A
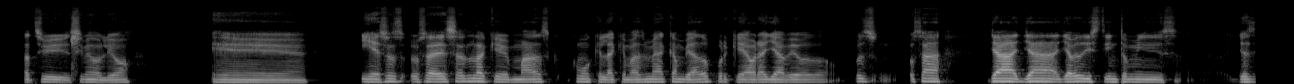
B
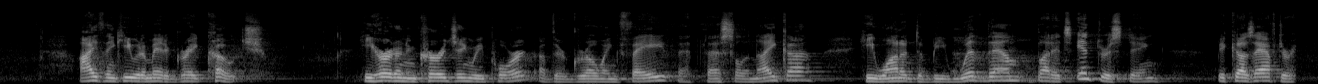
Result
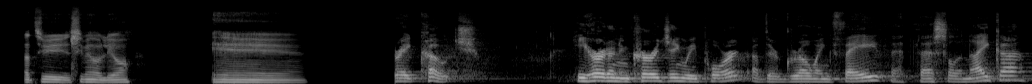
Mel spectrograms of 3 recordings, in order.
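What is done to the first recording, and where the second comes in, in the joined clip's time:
A
2.52–3.31 studio fade out
3.31–3.95 mute
3.95 switch to B from 1.82 s

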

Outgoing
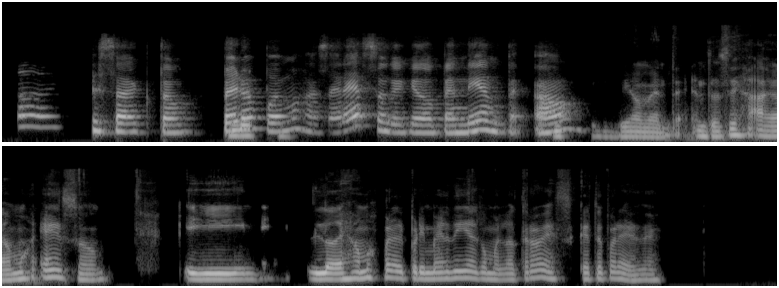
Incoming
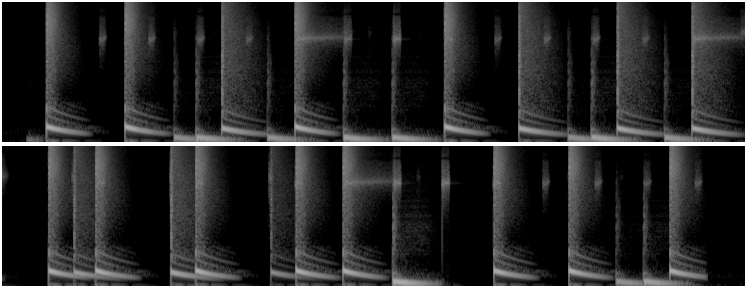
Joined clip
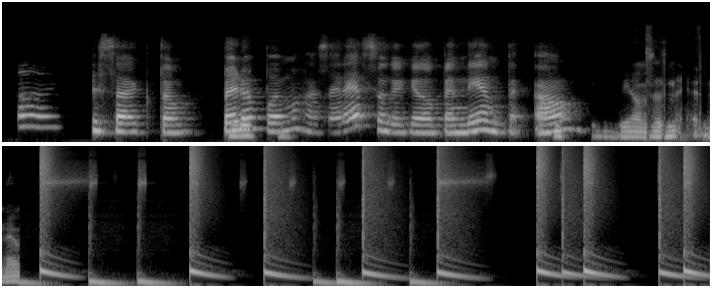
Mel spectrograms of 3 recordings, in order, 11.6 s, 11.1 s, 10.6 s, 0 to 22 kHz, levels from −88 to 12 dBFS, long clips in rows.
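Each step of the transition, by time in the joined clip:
outgoing
4.83–5.44 reverse
5.44 switch to incoming from 2.04 s

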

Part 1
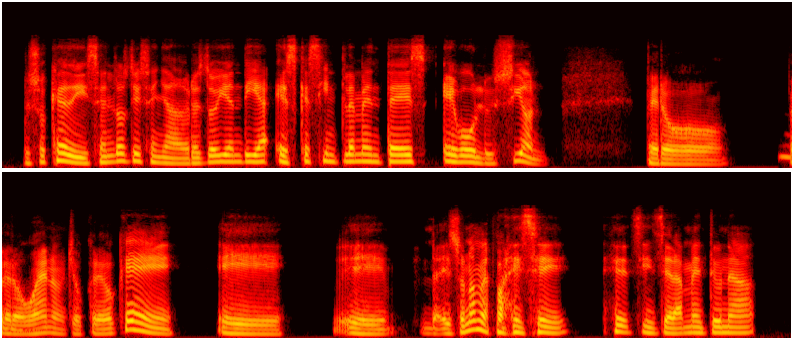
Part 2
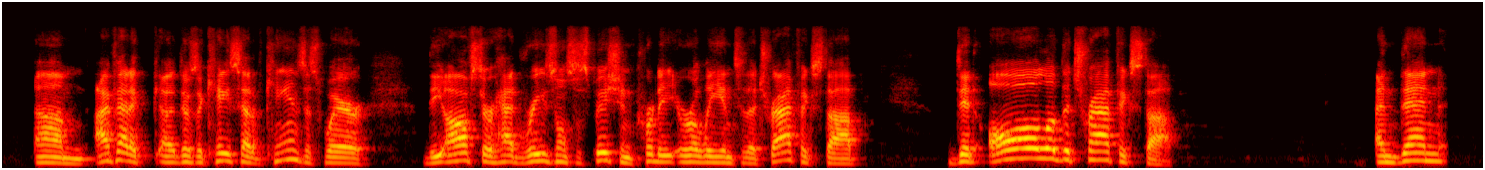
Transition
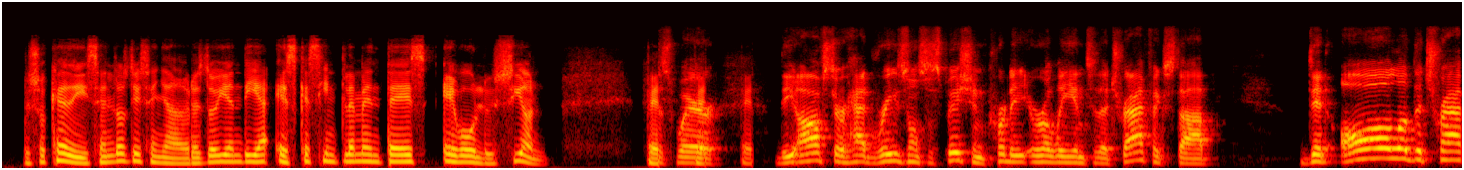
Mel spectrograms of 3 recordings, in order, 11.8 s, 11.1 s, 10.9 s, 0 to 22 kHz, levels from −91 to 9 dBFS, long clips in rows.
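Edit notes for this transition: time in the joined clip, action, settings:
part 1
4.45–4.92 echo throw 0.35 s, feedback 45%, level -4 dB
4.92 switch to part 2 from 2.28 s

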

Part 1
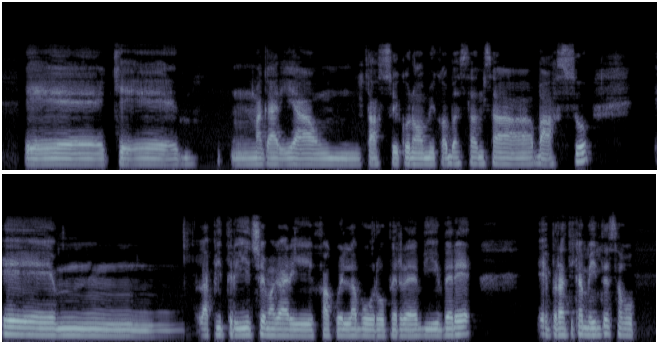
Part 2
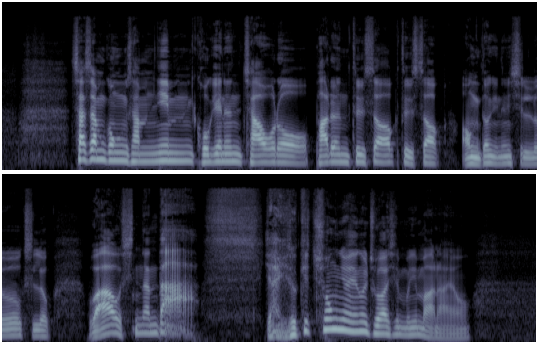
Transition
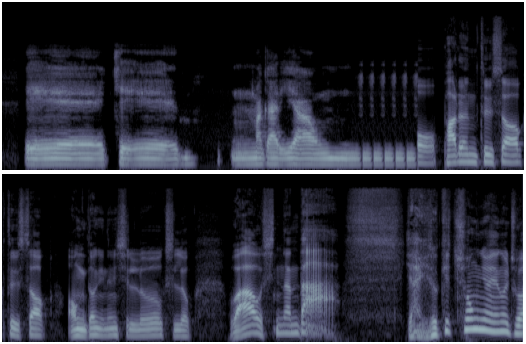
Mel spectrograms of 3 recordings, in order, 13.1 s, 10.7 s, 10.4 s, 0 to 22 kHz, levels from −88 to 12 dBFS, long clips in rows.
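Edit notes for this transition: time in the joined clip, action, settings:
part 1
3.5 stutter in place 0.11 s, 6 plays
4.16 switch to part 2 from 2.88 s

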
